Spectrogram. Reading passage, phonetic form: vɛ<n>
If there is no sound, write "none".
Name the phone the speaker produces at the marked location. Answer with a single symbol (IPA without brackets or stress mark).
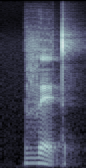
t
